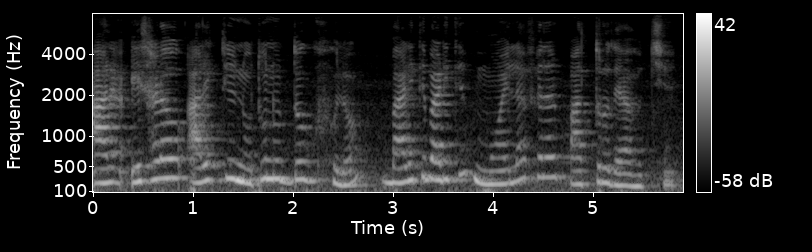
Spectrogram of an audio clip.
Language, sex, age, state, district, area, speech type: Bengali, female, 18-30, West Bengal, Purulia, urban, spontaneous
